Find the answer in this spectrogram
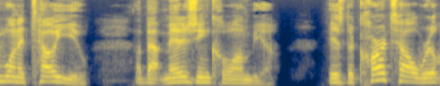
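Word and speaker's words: Medellín: Oh, yeah, because the double L is a J instead of a Y, and they really kind of slur their syllables together. So to them, the name of the town is, as I'm saying it, Medellin, actually Medellin.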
